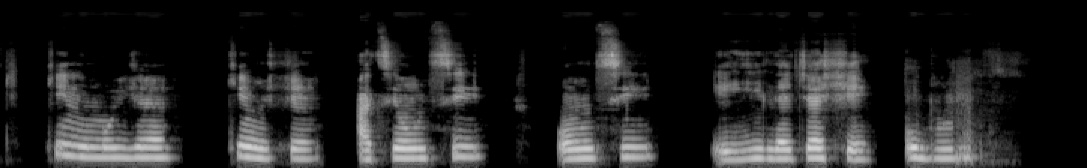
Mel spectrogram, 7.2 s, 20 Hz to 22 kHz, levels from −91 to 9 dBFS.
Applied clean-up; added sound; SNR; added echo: none; none; none; none.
